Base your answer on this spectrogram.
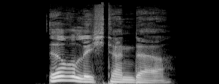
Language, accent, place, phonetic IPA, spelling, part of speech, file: German, Germany, Berlin, [ˈɪʁˌlɪçtɐndɐ], irrlichternder, adjective, De-irrlichternder.ogg
- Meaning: inflection of irrlichternd: 1. strong/mixed nominative masculine singular 2. strong genitive/dative feminine singular 3. strong genitive plural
